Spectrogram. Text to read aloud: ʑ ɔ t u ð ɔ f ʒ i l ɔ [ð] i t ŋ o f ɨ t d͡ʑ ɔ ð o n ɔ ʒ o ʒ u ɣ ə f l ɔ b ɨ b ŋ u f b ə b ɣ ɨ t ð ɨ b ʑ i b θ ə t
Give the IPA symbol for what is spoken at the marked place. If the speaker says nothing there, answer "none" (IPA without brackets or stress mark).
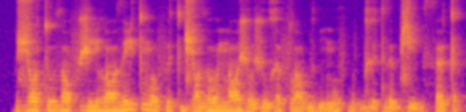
ð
